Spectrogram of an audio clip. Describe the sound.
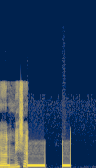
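Telephone line tone after a dropped call on a phone-in: a brief burst of voice, then two steady beeps at one pitch, the first longer, separated by silence.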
